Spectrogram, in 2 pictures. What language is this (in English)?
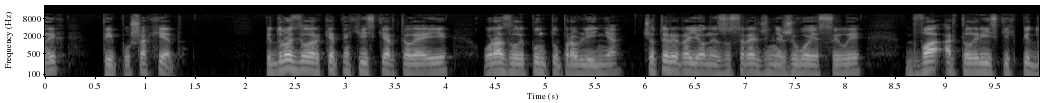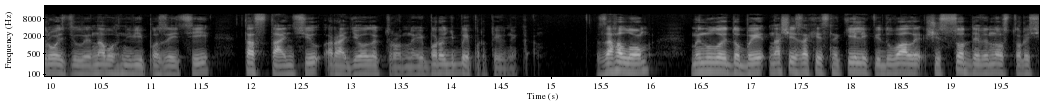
Ukrainian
